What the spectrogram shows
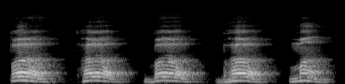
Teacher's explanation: ये ओष्ठ उच्चार है, जहां पे दोनों ओठ एक दूसरे को चिपकते और उच्चारण तैयार होता है। ऐसे सारे अक्षर, ऐसे सारे व्यंजन, ये ओष्ठ व्यंजन कहलाते हैं, ओठों से आते हैं।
